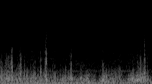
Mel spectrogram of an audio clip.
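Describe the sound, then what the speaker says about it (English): Strong wind buffets the microphone on a riverbank, a low rumbling roar with irregular gusty thumps, fairly faint overall and heard alone. "It is really windy where they are, as we can see from the original sound"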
